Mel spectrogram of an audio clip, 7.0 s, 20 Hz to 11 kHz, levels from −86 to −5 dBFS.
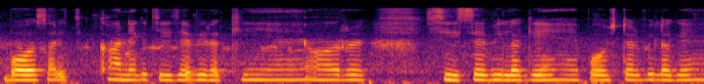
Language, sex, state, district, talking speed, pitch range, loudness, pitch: Hindi, female, Punjab, Kapurthala, 145 wpm, 195-200 Hz, -19 LUFS, 195 Hz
